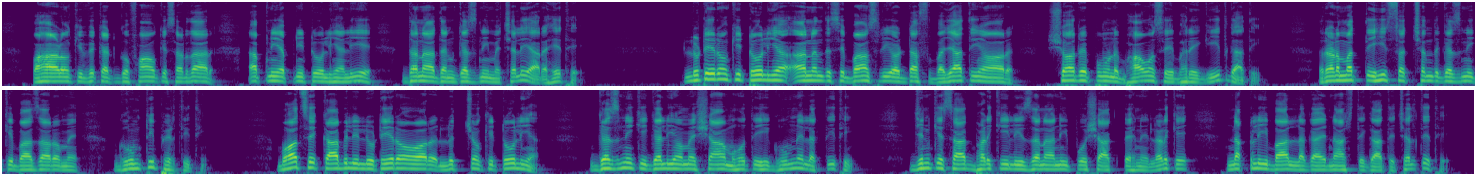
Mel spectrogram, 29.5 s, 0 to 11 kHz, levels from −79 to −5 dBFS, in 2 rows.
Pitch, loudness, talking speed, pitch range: 130 Hz, -24 LUFS, 155 wpm, 115-140 Hz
